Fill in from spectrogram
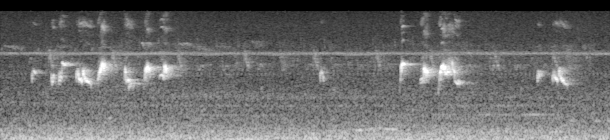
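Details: White-cheeked red-whiskered bulbul at a trapping site on the Gulf of Tonkin coast, singing two bursts of rich, rolling chirped notes three seconds apart, then a brief single phrase, against a steady high insect whine.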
